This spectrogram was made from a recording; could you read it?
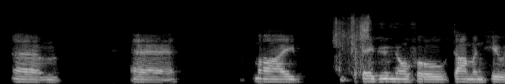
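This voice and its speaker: On dull online call audio, a man introduces his writing at a panel. He speaks slowly and haltingly, in a slightly low voice. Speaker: writer on a panel.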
